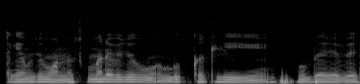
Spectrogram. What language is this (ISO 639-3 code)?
ori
